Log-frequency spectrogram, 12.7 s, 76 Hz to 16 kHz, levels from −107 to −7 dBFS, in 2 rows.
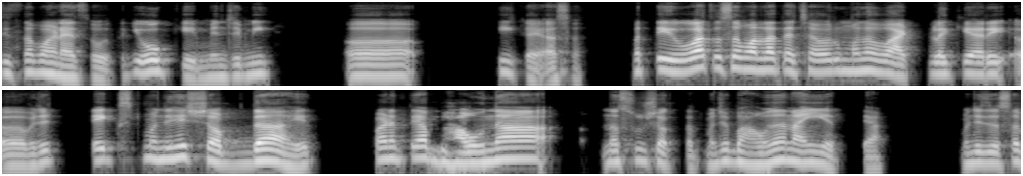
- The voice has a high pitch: No, medium, 180 Hz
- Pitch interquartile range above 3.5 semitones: Yes, average, 4.6 semitones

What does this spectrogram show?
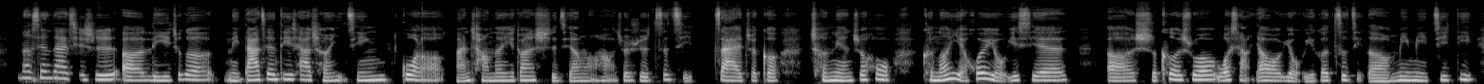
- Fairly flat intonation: No, average, 3.2 semitones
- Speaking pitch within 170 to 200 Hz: Yes, high, 190 Hz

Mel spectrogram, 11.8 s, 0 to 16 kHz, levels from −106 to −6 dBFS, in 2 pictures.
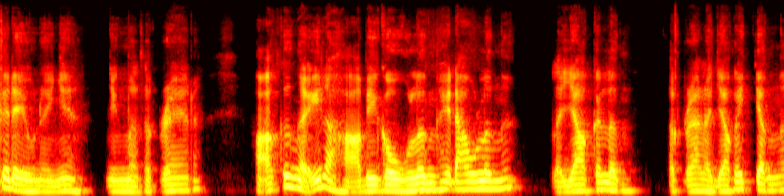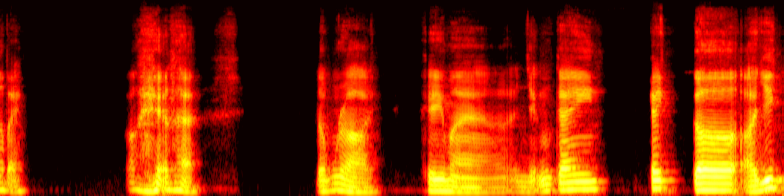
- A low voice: Yes, low, 115 Hz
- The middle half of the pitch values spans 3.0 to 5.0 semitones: Yes, average, 4.5 semitones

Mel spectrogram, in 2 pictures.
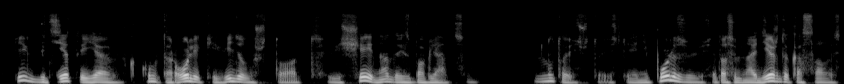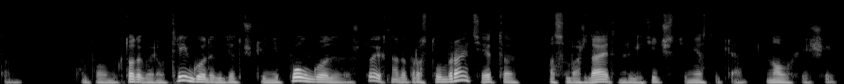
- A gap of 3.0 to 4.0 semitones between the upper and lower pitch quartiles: No, average, 4.4 semitones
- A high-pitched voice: No, very low, 95 Hz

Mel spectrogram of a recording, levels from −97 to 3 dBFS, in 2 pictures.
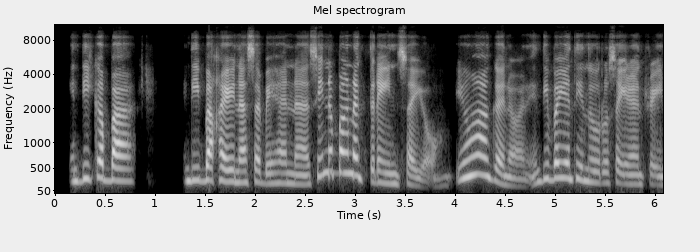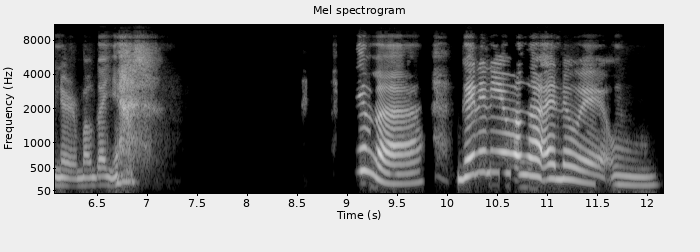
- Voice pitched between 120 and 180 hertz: No, high, 230 Hz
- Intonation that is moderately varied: No, wide, 8.4 semitones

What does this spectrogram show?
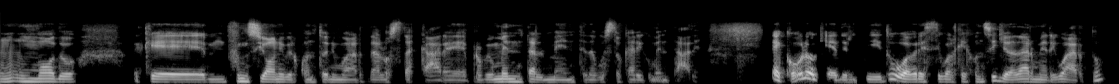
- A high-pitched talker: No, low, 115 Hz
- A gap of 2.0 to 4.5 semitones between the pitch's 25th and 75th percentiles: Yes, narrow, 2.6 semitones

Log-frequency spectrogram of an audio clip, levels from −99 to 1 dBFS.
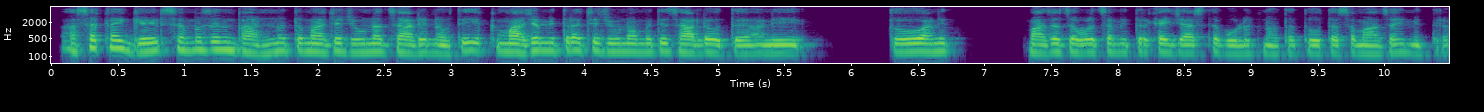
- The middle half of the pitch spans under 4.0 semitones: Yes, narrow, 2.5 semitones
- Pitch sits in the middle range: Yes, medium, 150 Hz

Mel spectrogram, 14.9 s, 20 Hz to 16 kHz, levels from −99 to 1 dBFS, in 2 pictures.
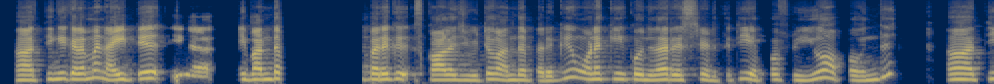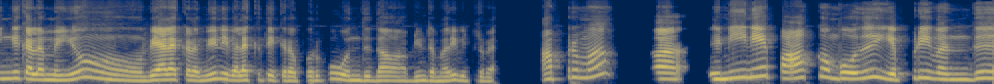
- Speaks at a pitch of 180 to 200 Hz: No, high, 235 Hz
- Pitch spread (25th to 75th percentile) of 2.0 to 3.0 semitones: No, average, 4.1 semitones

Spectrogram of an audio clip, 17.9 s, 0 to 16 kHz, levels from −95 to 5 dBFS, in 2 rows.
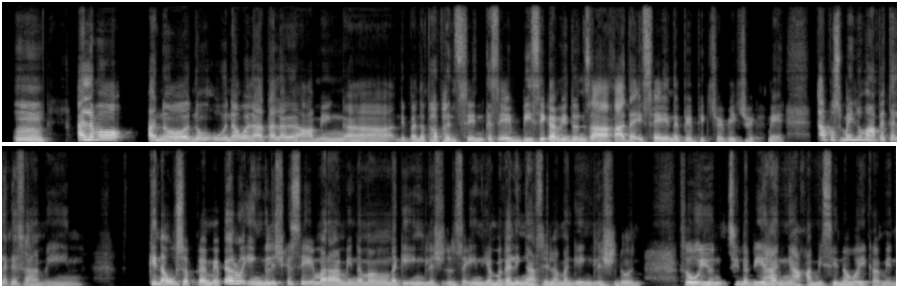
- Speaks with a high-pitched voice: Yes, high, 200 Hz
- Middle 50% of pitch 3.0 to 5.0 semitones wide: Yes, average, 4.6 semitones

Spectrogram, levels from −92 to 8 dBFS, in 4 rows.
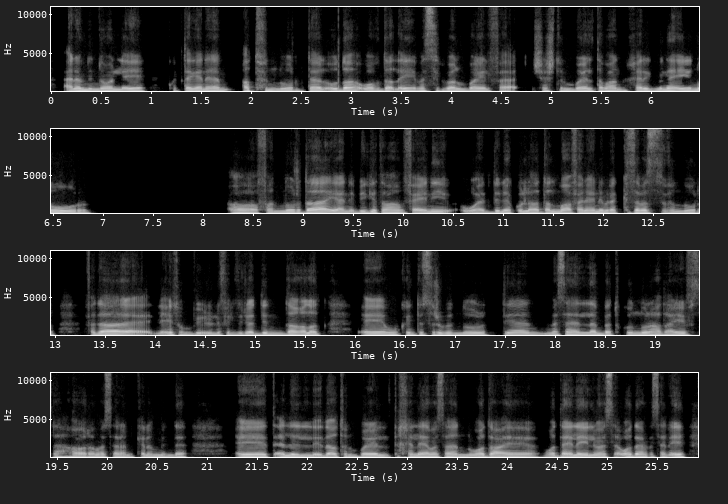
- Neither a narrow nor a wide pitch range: Yes, average, 3.0 semitones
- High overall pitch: No, low, 135 Hz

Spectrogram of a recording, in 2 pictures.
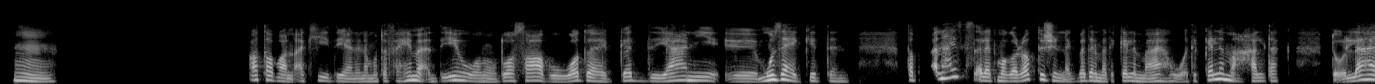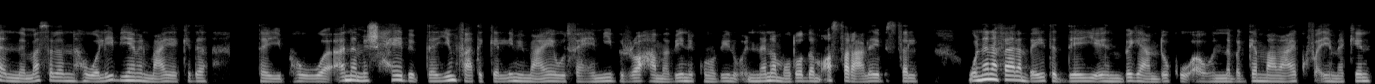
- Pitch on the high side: No, medium, 155 Hz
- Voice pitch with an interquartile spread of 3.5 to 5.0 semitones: Yes, average, 3.8 semitones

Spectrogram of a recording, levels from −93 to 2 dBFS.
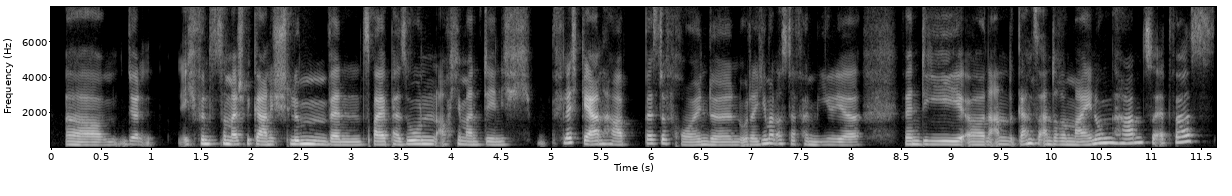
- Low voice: No, medium, 185 Hz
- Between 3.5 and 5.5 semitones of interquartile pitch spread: Yes, average, 4.3 semitones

